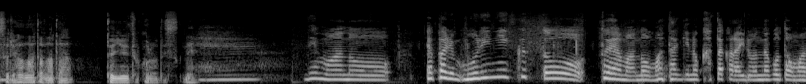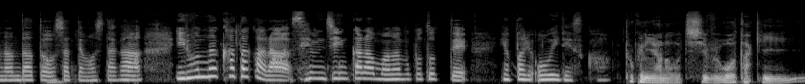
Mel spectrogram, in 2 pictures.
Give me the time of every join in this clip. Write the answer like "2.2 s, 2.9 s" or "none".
14.2 s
